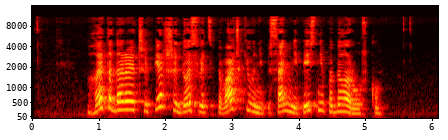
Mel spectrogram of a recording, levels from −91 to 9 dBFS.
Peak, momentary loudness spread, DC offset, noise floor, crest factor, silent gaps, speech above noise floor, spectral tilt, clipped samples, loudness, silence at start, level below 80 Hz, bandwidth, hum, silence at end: -6 dBFS; 11 LU; under 0.1%; -63 dBFS; 20 dB; none; 39 dB; -3 dB/octave; under 0.1%; -24 LUFS; 0.85 s; -70 dBFS; 11.5 kHz; none; 0.85 s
